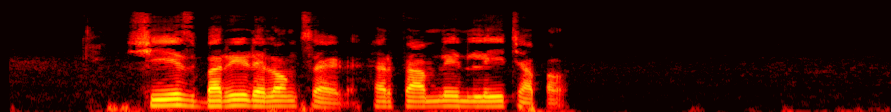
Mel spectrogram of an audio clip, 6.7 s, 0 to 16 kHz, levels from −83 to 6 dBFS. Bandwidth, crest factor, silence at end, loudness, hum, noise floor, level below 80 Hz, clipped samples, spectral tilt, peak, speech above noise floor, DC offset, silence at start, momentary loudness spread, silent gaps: 11.5 kHz; 20 dB; 2.45 s; -24 LUFS; none; -74 dBFS; -54 dBFS; under 0.1%; -5.5 dB/octave; -6 dBFS; 50 dB; under 0.1%; 0.8 s; 10 LU; none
